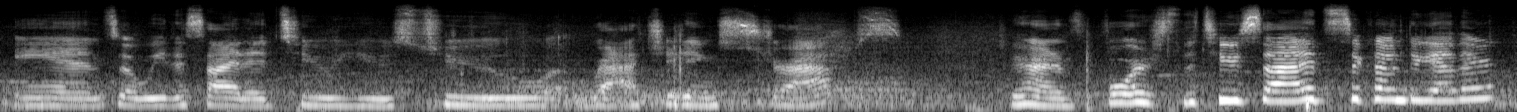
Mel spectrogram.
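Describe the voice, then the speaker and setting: A woman's voice: mid-range voice, slow pace. An American woman in her thirties chatting casually as co-host of a vlog. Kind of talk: casual chat. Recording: ambient noise behind voice.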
